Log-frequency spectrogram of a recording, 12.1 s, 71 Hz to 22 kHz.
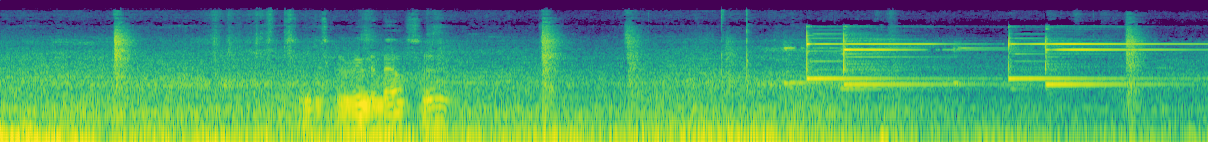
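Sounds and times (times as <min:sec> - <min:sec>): electronic two-note doorbell chime: 0:07.8 - 0:12.0.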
